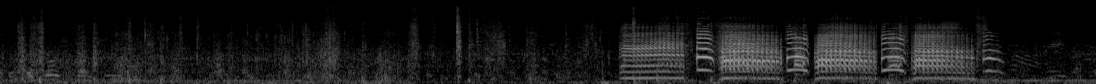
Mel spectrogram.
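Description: Gentoo penguin giving its ecstatic display call: a loud, braying call that starts about six seconds in and comes in five or six pulses, each a little over half a second, after a stretch of faint background sound.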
